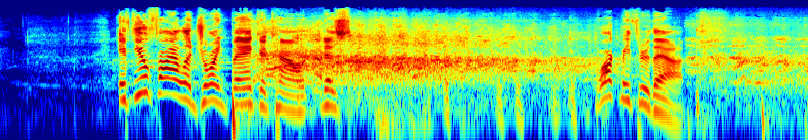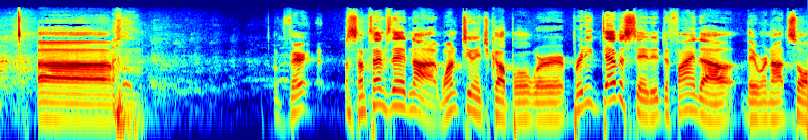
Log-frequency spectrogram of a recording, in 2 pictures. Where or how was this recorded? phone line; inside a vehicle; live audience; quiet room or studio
live audience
